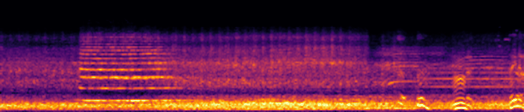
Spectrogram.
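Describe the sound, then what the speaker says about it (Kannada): A train passes close by in a rural Kannada film scene, its steady rumble carrying throughout while a loud horn sounds in long held blasts, followed by short whistle-like calls near the end. People talk over it. "ಏನೋ ಟ್ರೈನ್ ಸೌಂಡ್ ಕೇಳ್ತಾ ಇದೆ ಅಲ್ವಾ?"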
